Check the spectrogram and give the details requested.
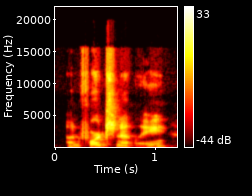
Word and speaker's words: unfortunately: for the other words breaking the word apart making each sound separately and then speeding up and pulling it back together so that eventually you can say unfortunately with the correct sounds and the correct two syllable stress great questions thank you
